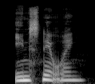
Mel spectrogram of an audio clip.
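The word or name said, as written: INDSNÆVRING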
